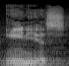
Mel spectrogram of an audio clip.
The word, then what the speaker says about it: Aeneas: I'm always careful when I pronounce that. I use three syllables instead of two. Met a man named Aeneas who had been paralyzed and bedridden for 8 years.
